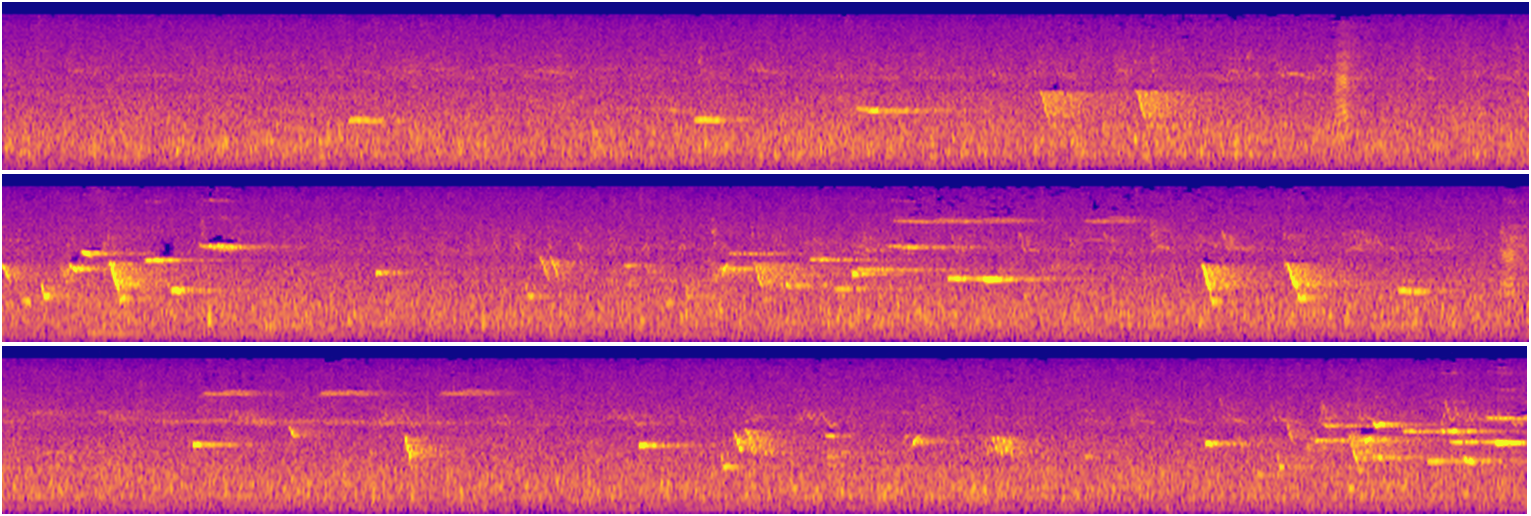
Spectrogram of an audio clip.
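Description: Birds calling: scattered short whistles and chirps at many different pitches, more frequent from about ten seconds in, over a steady background hiss.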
